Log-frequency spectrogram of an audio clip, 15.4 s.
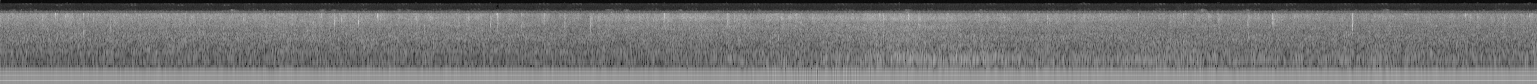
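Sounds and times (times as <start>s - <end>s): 
gentle rain: 0.0s - 15.3s
thunder: 6.0s - 15.3s.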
